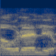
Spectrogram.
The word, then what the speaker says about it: Aurelio: I want to pronounce it. Aurelio.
